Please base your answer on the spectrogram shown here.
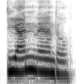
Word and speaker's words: Diane Mandle: I have with me Dion mandal mandal Deon mandal how do you say your name Dion mandle thank you she says it the French way so thank you so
